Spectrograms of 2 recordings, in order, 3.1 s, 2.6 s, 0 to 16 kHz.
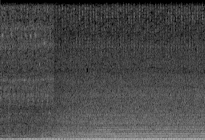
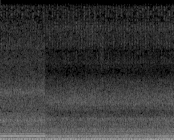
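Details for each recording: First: Suzuki Ciaz at idle with AC on, about 85,000 km: steady drone with rubbing, whirring tone from a worn, misaligned AC compressor clutch plate; fixed by replacing the clutch set, compressor oil and receiver-drier filter. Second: Suzuki Ciaz at idle after replacing the AC clutch set, changing compressor oil and the receiver filter; outside 34°C, cabin air cold; steady even idle with compressor running smoothly, no clutch chatter.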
